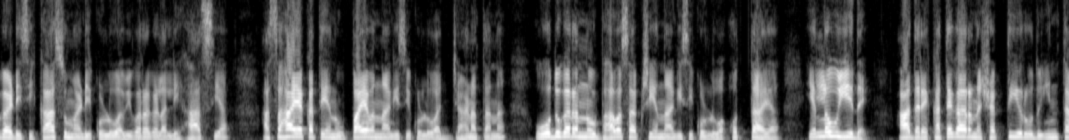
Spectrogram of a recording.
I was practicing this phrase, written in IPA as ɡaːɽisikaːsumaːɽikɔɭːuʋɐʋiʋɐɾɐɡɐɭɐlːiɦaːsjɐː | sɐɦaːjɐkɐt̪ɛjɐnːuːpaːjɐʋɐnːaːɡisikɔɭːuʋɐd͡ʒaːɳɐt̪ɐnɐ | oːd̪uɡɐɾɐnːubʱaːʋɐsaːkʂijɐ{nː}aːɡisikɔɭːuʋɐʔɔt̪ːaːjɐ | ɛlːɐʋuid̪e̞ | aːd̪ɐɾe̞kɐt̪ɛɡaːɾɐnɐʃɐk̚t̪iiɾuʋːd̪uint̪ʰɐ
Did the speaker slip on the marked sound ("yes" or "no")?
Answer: no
